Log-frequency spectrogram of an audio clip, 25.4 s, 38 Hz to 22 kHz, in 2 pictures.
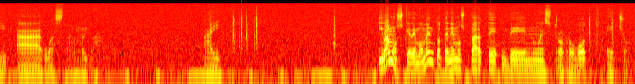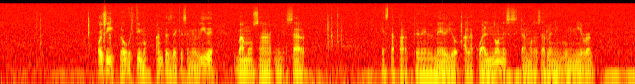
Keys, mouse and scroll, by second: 3.9-4.3 scroll down 1, 4.3 Caps_Lock, 5.3-6.9 shift+middle drag, 7.7 scroll down 2, 8.2-8.6 scroll up 2, 9.7-10.9 shift+middle drag, 12.9-13.3 shift+scroll down 3, 13.5 Tab, 13.8-14.3 scroll up 1, 14.8 shift+a, 16.7 click, 19.3 g, 19.5 y, 21.2 click, 22.0 s, 23.6 click, 24.5-25.4 drag.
